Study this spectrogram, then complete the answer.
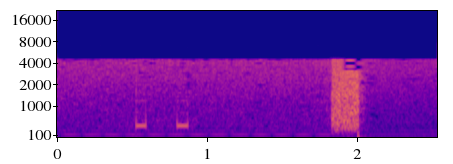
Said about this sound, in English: I heard a little beep that sounded like it might be the link.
